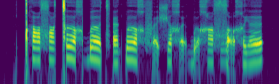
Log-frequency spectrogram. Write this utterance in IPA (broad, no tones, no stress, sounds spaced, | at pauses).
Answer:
ǃʰ ɜ sˤ ɑ ǀ əː χ ɓ ɜ t͡sʼ æ k͡p əː χ f æ̰ ʃ ɪ χ ɛ̰ ɓ ə̰ χ æ sˤ zˤ ɛ̰ χ j ɛ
